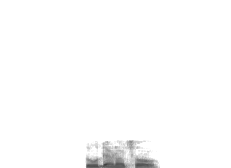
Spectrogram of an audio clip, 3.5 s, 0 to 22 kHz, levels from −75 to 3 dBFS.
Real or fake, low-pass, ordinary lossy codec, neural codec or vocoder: fake; 3.6 kHz; MP3, 16 kbps; codec, 16 kHz, 2 kbps, FunCodec, trained on Chinese and English, 25 frames a second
